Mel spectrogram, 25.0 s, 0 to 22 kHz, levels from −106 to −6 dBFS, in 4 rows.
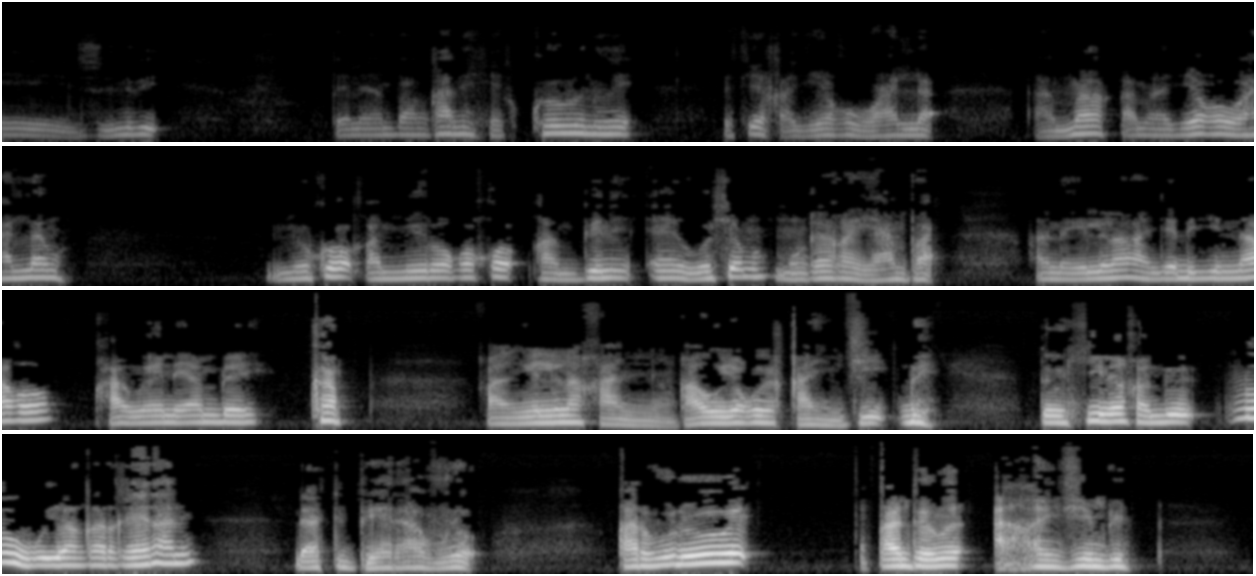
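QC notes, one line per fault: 1.65–3.26 s, 3.86–6.60 s and 7.64–13.85 s: automatic gain rising. The gain control judged the input too quiet and ramped its gain up, by about 3, 6 and 13 dB, so voice and background noise swell together, each climb gradual rather than a step.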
